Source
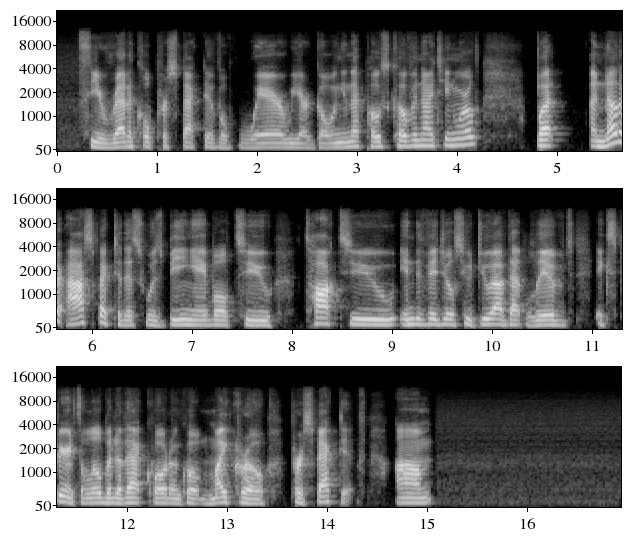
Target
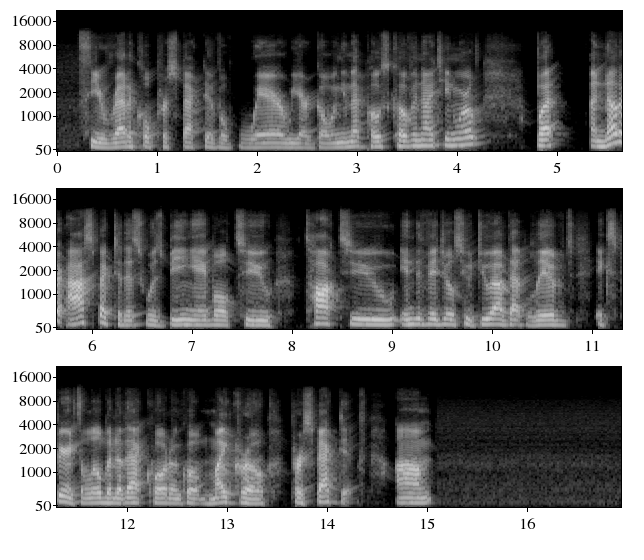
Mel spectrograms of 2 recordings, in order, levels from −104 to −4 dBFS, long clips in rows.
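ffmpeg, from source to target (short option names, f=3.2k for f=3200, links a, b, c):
-af "flanger=delay=6.4:depth=5.7:regen=-78:speed=1.8:shape=triangular,volume=-3dB"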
